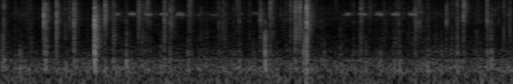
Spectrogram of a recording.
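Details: A cricket gives short trains of high, pulsed chirps over the loud crackle and pop of a campfire in a forest on a starry night.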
